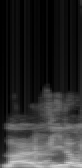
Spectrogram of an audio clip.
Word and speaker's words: larvae: 자, A 그러면 A로 끝나면은 단수고요. E로 끝나면 복수입니다. larvae라고 읽습니다. 그때는.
